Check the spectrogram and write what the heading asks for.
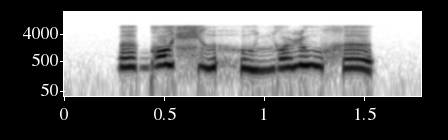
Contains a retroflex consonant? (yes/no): yes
